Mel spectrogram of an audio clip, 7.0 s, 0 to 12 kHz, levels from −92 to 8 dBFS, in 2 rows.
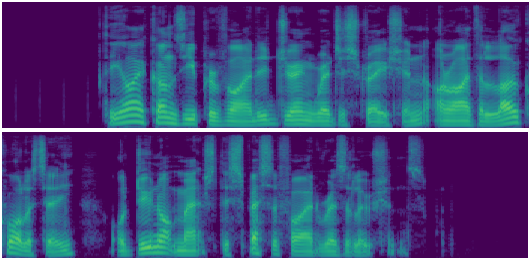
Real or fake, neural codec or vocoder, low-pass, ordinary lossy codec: real; none; 10.8 kHz; none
